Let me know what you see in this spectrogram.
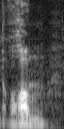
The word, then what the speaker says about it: Qom: They actually pronounce it Qom.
